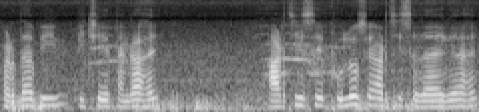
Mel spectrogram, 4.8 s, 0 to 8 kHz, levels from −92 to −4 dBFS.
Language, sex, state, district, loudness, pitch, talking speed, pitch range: Hindi, male, Odisha, Malkangiri, -21 LUFS, 175 Hz, 160 wpm, 160-190 Hz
